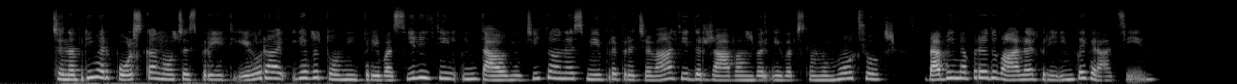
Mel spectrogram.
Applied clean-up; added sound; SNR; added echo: neural mask model DeepFilterNet 3.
